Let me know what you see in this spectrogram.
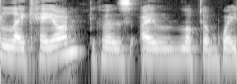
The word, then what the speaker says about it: Lycaon: The one that said, I think this might be modern Greek, but they said Lycaon, so I'm going to go with the modern Greeks.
